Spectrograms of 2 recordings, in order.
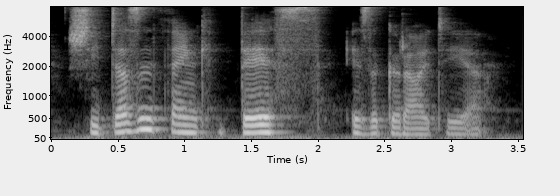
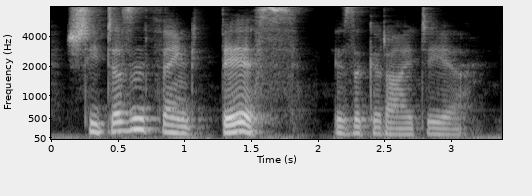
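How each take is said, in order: First: The word this carries the main stress. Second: The word this carries the main stress.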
